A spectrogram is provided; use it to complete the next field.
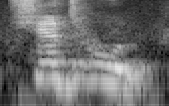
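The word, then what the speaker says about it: schedule: তুমি বল আবার বল আসলে এই শব্দটির সঠিক উচ্চারণ হচ্ছে সেজউল সেজউল এখানে দুটি সিলেবল আছে প্রথম সিলেবল সেজ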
